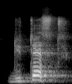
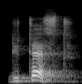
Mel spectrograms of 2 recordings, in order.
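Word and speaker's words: detest: डिटेस्ट कहते हैं नफरत को, इसकी प्रोनाउंसिएशन कुछ इस तरह होगी, डी आई टी ई एस टी, डिटेस्ट, ठीक है। इसकी जो है प्रोनाउंसिएशन इजी है, सिर्फ जो है फर्क इस चीज का है कि हमने डी के बाद आई जो है वो लगाई, डिटेस्ट, इट इज नॉट डेटेस्ट, ठीक है, इट इज डिटेस्ट।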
